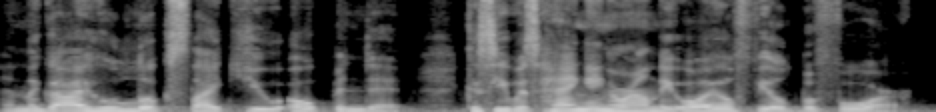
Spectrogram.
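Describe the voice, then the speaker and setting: A woman's voice: a little high, moderate pace, a little mellow, natural voice. An actress playing a chatty, eccentric female new-age mystic with a breezy, airy way of talking in a game cutscene. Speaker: motel resident, self-declared psychic.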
